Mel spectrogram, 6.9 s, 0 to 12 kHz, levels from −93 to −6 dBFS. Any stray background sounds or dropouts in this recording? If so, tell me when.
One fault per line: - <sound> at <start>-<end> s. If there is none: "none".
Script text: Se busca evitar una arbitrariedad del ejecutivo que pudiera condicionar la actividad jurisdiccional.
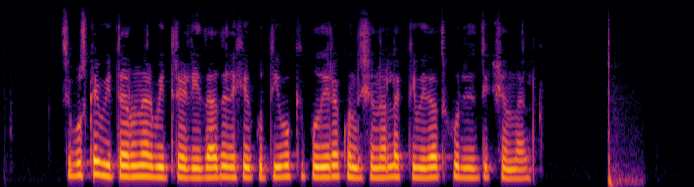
- thud at 6.1-6.5 s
